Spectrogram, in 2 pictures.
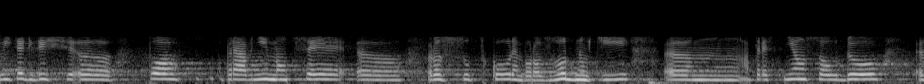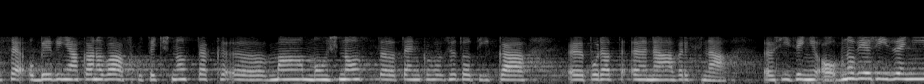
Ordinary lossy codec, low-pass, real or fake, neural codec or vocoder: Opus, 24 kbps; 3.6 kHz; real; none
